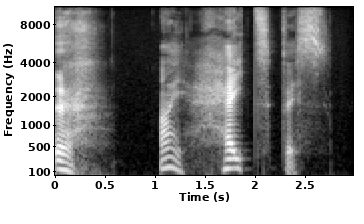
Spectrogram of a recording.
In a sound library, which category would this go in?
Speech > Solo speech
